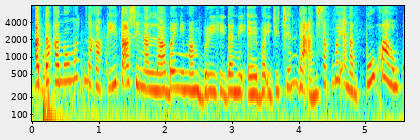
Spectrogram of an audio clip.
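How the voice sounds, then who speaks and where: A woman's voice: high voice, animated, brisk, pushed and bright, faint music behind. A woman playing a deferential, gossipy housemaid in an Ilocano radio comedy drama, with an Ilocano accent.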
